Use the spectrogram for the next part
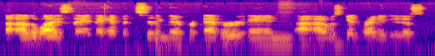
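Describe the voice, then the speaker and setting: A man co-hosting a gaming podcast, chatting casually in a halting way and often repeating words. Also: medium pitch, flat delivery, fairly bright tone, low-quality recording. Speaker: podcast co-host.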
